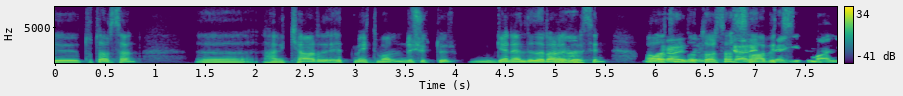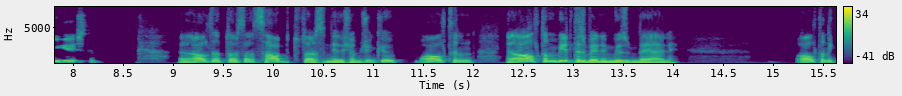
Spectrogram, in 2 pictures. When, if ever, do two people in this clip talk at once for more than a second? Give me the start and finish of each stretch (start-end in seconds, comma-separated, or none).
5.9-7.4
